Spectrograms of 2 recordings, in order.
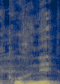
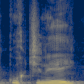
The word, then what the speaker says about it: Courtnay: Então, antes de mais nada, um dos mistérios, meu nome é francês, então a pronúncia correta é Cournet, como vinho Chardonnay. Mas eu sou baiano, então a pronúncia mais comum é Courtinei, como a gente fala lá em casa, né, mainha, painho e companhia.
